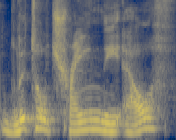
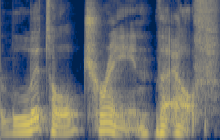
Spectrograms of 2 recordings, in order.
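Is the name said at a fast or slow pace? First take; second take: fast; slow. First: The name is said at a normal pace. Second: The name is said slowly and deliberately.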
